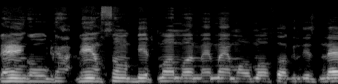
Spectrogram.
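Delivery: put-on grumbling, fussing rant in Cajun accent. Retelling the contractor cussing on arrival, imitating a Cajun contractor fussing and cussing. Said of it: "fussing and cussing".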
